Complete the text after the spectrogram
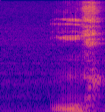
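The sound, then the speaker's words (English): A single low, guttural burp, brought on by drinking Bar Fight Brown beer, rumbles out for about half a second after a quiet moment, then fades into a brief breathy tail. “Boy, this bar fight brown has just really given me the burps.”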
